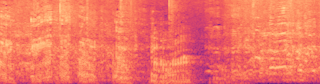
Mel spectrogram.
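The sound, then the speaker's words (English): Loud pig grunting sound effect: a run of rough, throaty snorts and grunts in quick irregular bursts, filling about four seconds with only a brief dip midway, as a pig emerges from a den. “Meanwhile, Ruth has just emerged from the den with one of the pigs”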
